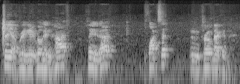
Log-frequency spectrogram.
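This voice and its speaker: A man's voice: mid-range voice, brisk, echoey room, narrow, tinny audio, slight background noise. A man teaching blacksmithing on a live stream, explaining each step in a folksy, casual way. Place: forge workshop.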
